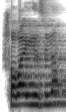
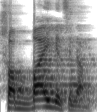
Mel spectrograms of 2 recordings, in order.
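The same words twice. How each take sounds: First: The phrase is said plainly without extra force. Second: The phrase is said with a held consonant and force. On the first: "normal" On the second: "কিন্তু জোর দিয়ে বলার সময় কি হচ্ছে"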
